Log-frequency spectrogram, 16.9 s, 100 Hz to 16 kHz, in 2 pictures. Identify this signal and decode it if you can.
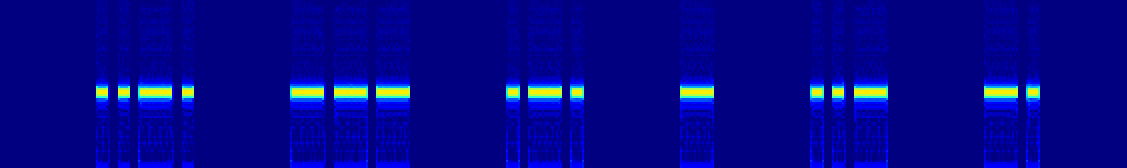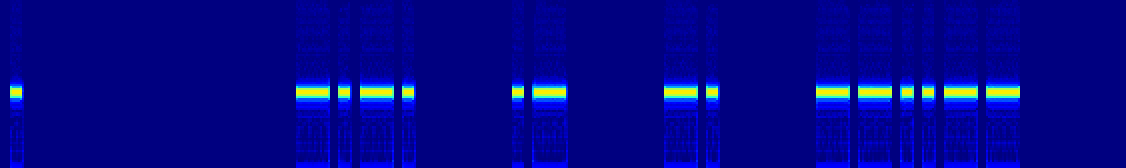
Morse code, heard as a keyed tone, about 15 wpm, spaced as for 8 wpm, 1000 Hz. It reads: FORTUNE CAN,
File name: qotdfiles / 8wpm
